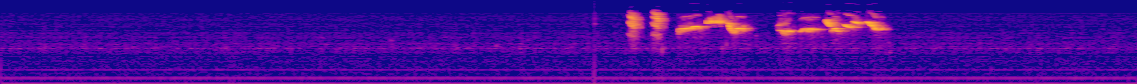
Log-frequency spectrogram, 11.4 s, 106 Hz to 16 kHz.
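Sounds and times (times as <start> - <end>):
Eurasian blackcap singing, Sylvia atricapilla: 6.3 - 8.9.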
